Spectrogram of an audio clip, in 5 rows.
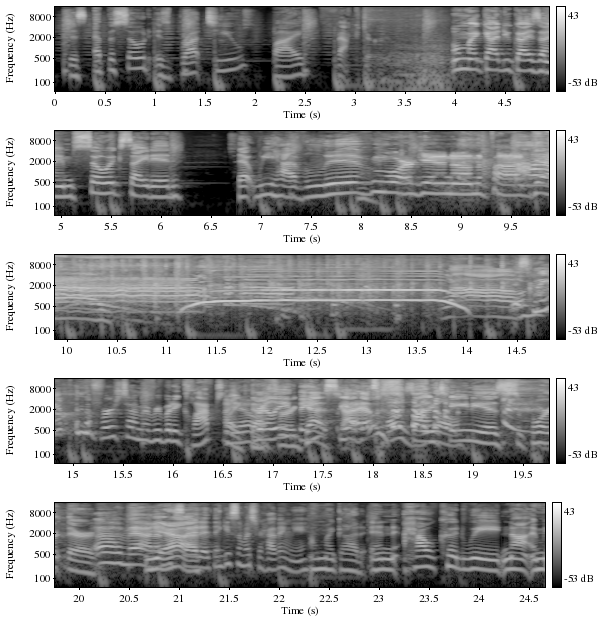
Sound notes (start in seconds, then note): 9.7 Liv laughs; 10.5 audience applauds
